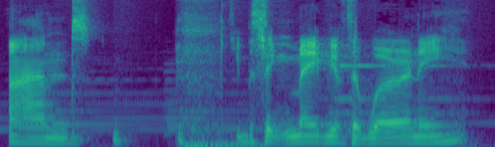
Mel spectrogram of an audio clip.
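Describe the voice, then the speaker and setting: A man's voice: fairly low pitch, flat delivery, unhurried, soft background music. A man narrating a tabletop game as game master in a hesitant, self-correcting, conversational way.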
